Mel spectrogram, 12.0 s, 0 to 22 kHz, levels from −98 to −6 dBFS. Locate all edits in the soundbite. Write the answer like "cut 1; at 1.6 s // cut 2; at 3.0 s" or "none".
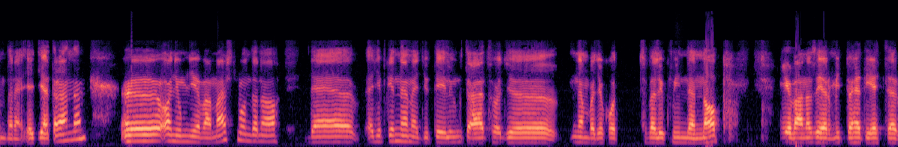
none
